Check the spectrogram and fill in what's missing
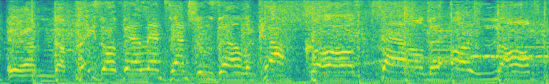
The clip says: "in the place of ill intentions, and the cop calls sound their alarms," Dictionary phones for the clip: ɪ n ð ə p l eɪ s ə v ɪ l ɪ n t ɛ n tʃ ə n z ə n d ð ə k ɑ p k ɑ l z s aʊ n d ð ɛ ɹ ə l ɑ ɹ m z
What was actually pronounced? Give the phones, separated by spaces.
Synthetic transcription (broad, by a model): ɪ n ð ə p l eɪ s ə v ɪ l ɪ n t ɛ n ʃ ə n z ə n ð ə k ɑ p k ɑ z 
